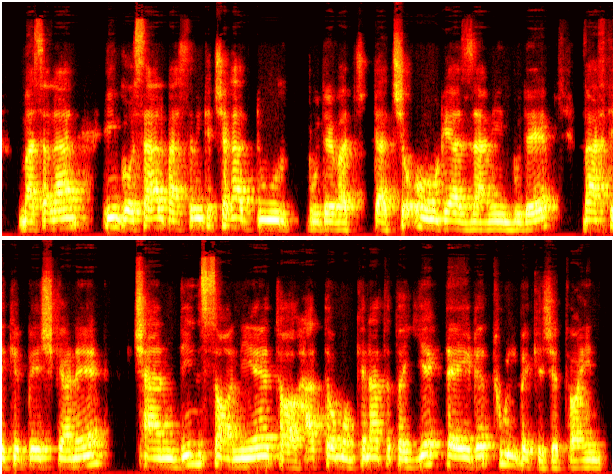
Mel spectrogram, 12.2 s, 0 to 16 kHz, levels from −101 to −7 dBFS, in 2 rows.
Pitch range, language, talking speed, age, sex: 120-160 Hz, Persian, 150 wpm, 50-69, male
